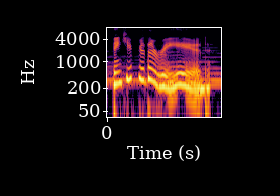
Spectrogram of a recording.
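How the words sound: It is said in a whiny voice.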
